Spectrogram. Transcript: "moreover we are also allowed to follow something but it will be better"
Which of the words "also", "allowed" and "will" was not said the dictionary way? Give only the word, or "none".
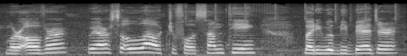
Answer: also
